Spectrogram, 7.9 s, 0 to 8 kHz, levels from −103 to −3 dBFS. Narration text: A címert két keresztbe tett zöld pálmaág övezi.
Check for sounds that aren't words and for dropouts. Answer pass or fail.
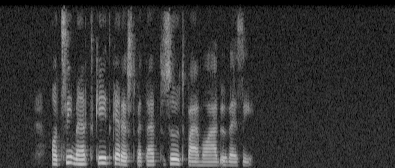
pass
